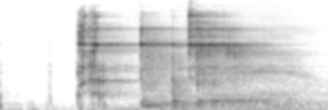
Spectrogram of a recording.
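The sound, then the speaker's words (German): A glass bottle being opened with a cylinder-shaped opener that is pressed down over the bottle top and pulled up, with a magnet that holds the cap: three sharp clinks of metal against glass in quick succession, the last one ringing out and fading slowly. No one speaks. “man hat seine Flasche geöffnet”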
